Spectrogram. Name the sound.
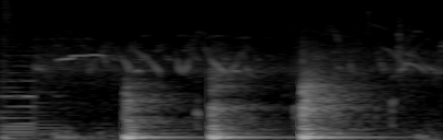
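knocking on a door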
